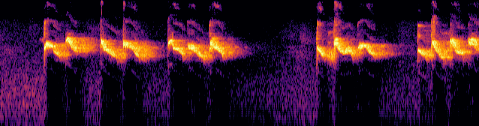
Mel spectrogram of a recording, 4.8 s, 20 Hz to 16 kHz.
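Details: Recorded 3 March 2022, an oriental white-eye sings lively high-pitched twittering phrases of quick slurred chirps, several bursts about half a second apart, a pause, then two more bursts.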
